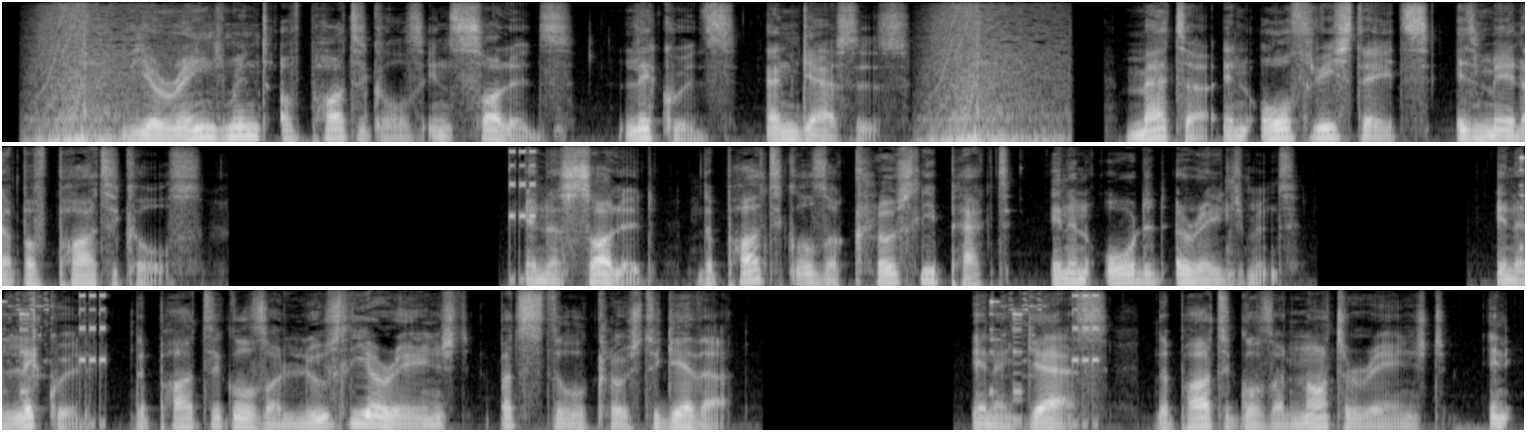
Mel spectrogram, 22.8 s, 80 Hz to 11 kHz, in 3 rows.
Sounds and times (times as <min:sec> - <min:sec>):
Speech: 0:00.6 - 0:04.5, 0:05.6 - 0:08.7, 0:10.2 - 0:14.2, 0:15.1 - 0:19.0, 0:20.1 - 0:22.8.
